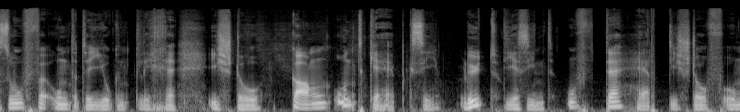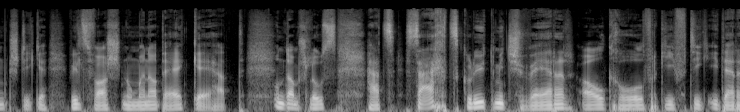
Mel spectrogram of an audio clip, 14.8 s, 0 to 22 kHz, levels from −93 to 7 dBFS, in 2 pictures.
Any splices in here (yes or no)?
yes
